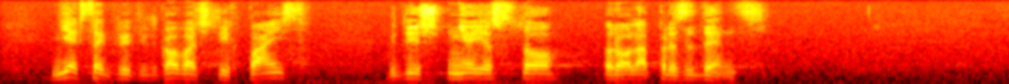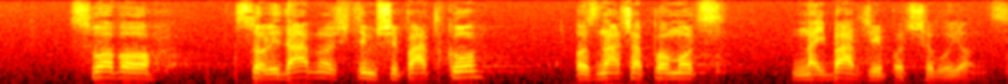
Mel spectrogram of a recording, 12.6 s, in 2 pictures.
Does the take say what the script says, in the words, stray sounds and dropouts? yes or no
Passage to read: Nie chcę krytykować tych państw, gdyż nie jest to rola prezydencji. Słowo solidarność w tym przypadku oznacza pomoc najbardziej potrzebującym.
yes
